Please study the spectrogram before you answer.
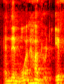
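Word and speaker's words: cien: 100. So it's like the word yen, like the Japanese money yen, with an S sound in front of it, which of course it's spelled with a C.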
